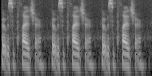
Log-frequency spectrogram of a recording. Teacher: The A in A is pronounced as a quick schwa because it's unstressed and a consonant follows it.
